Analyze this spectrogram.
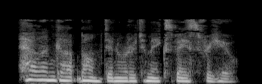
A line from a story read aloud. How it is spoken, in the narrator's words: she whispered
